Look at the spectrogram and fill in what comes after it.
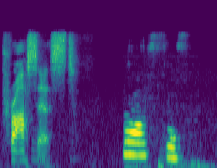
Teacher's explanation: this word is processed with the accent at the very beginning of the word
